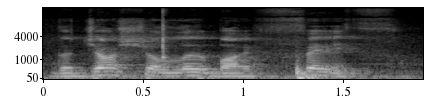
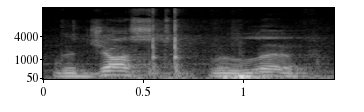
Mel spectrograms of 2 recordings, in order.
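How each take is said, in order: First: "The just shall live by faith" slow and deliberate; slow emphatic quote. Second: "just" slow and weighty; slow emphasis on just. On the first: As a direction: spell it out slowly. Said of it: "The emphasis here in Hebrews is faith". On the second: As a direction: lean on just, slowly. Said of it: "I just want to highlight that to you". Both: Shown as a demonstration.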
